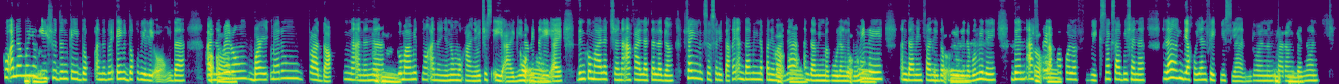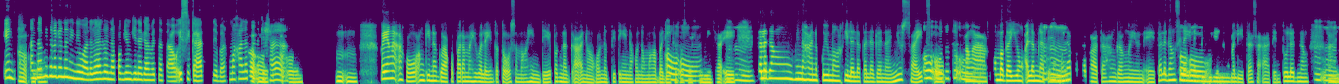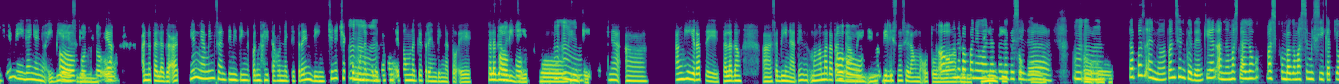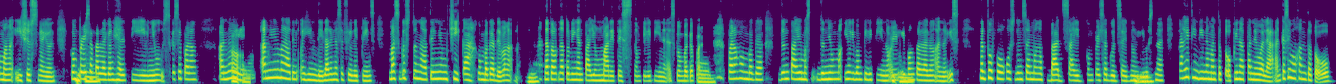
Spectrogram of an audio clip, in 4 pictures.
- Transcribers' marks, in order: other background noise; other animal sound
- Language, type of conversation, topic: Filipino, unstructured, Ano ang opinyon mo sa paggamit ng midyang panlipunan sa pagkalat ng pekeng balita?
